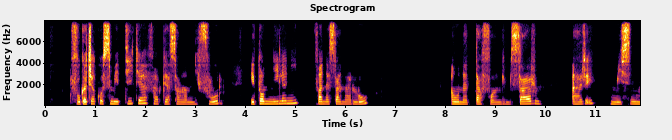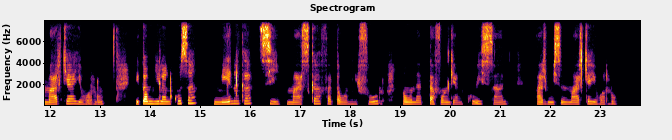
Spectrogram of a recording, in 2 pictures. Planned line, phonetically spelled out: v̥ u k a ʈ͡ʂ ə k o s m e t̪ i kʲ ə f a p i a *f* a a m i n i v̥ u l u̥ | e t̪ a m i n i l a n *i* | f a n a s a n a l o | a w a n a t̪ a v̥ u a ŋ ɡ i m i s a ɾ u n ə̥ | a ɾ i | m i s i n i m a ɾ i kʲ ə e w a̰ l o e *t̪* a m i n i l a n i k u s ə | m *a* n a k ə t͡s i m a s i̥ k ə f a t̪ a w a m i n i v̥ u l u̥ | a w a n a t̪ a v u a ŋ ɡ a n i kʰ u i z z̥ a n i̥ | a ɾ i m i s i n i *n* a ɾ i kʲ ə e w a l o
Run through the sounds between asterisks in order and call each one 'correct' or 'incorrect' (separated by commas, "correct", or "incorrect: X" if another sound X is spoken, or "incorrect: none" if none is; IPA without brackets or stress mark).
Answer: incorrect: s, correct, correct, incorrect: e, incorrect: m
